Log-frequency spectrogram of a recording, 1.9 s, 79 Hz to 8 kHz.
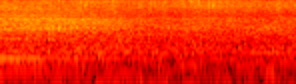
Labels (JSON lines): {"label": "anthrophony, boat engine", "recorder": "SoundTrap 300"}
